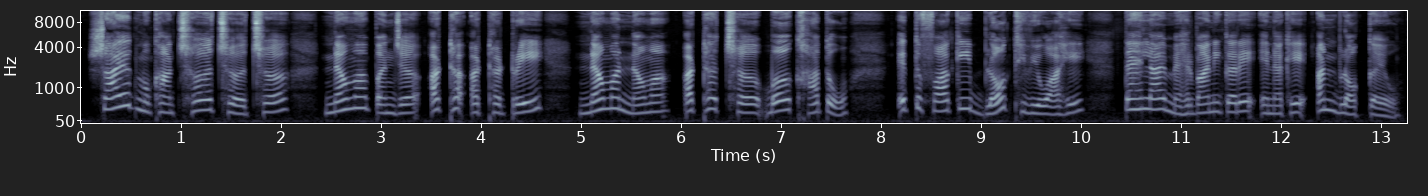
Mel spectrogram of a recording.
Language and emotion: Sindhi, neutral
